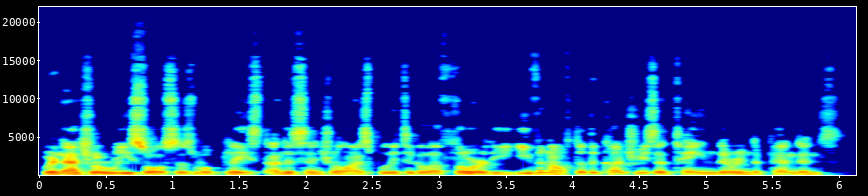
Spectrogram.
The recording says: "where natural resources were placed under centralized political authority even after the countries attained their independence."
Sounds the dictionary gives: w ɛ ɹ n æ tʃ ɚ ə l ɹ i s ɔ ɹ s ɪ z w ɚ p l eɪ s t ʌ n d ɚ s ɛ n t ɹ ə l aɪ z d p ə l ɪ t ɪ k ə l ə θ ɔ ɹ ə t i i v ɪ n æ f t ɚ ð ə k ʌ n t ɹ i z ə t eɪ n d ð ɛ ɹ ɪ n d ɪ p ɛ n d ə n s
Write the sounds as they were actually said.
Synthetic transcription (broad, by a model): w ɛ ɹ n æ tʃ ɚ ə l ɹ i s ɔ ɹ s ɪ z w ɚ p l eɪ s t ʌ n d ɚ s ɛ n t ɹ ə l aɪ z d p ə l ɪ t ɪ k ə l ə θ ɔ ɹ ə t i i v ɪ n æ f t ɚ ð ə k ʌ n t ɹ i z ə t eɪ n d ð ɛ ɹ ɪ n d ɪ p ɛ n d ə n s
